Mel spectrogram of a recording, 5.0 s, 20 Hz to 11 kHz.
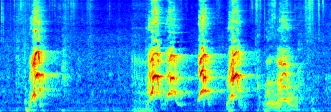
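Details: Irish Setter named Sheyenne, frustrated and wanting her toy back, recorded 21 August 2022: one sharp bark, a pause, then a quick run of four barks and a rougher, whining bark at the end.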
